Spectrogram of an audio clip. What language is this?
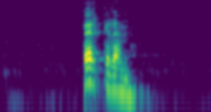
Wakhi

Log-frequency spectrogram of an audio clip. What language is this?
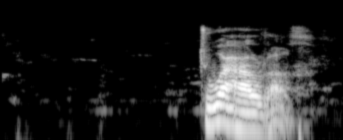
Kabyle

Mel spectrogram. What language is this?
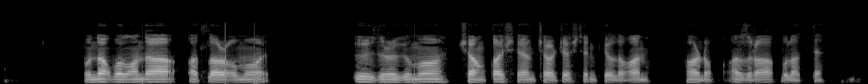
Uyghur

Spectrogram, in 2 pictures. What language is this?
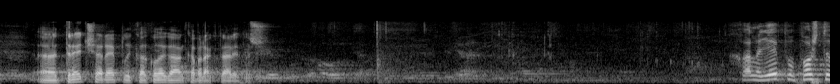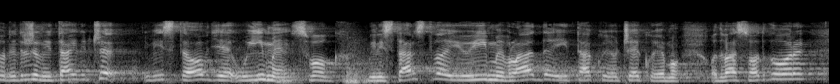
Croatian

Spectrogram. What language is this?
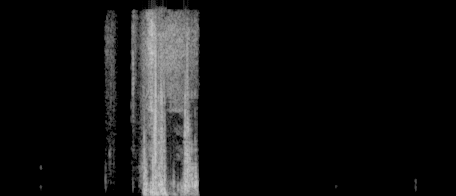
Icelandic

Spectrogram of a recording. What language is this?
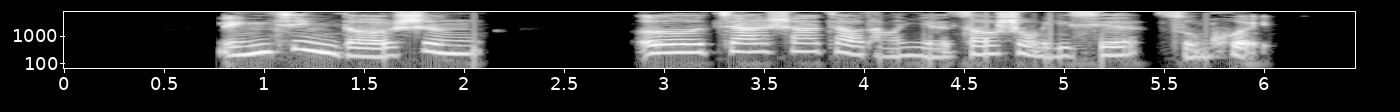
Chinese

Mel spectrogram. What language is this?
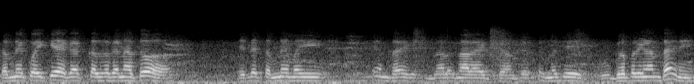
Gujarati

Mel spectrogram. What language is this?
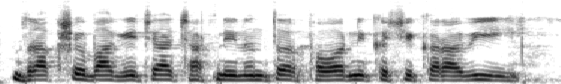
Marathi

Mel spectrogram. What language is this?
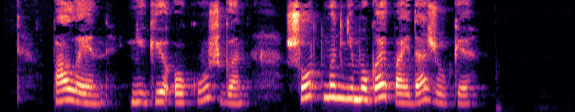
Mari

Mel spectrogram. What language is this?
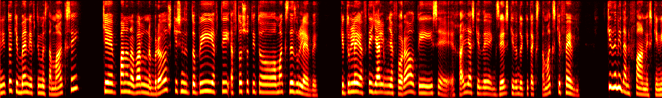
Greek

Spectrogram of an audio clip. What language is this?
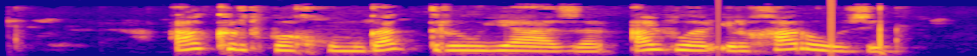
Abkhazian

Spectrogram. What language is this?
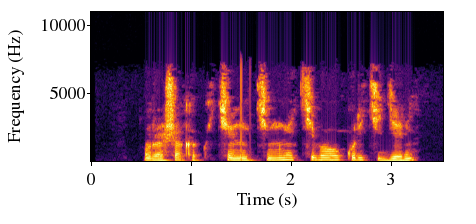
Kinyarwanda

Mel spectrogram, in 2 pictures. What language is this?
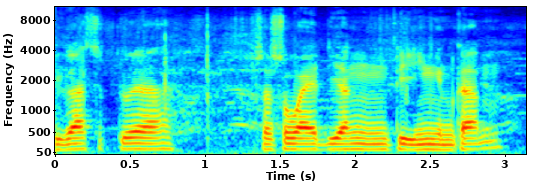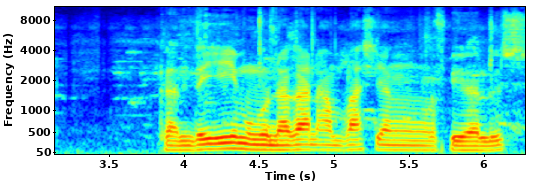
Indonesian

